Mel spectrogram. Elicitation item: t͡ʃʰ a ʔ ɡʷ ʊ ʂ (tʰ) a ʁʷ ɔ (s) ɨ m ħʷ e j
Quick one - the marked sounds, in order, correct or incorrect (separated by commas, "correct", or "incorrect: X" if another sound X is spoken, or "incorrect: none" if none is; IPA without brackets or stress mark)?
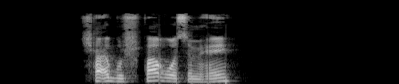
incorrect: pʰ, correct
